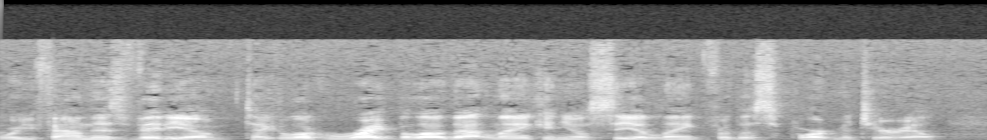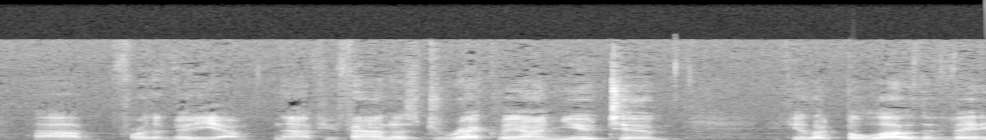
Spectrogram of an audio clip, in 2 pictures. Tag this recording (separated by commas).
Speech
